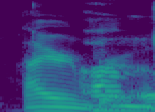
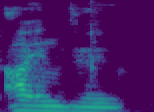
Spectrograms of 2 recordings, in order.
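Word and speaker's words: Irn-Bru: Okay, so obviously, Iron Brew. Okay. – In Scotland, there's a drink called Iron Brew. It's spelled IRNBRU.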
